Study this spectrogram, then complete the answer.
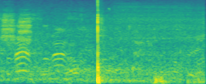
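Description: A ball is kicked hard with a sharp thud.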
